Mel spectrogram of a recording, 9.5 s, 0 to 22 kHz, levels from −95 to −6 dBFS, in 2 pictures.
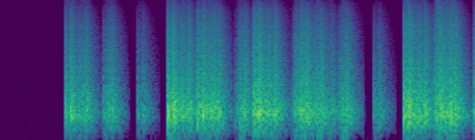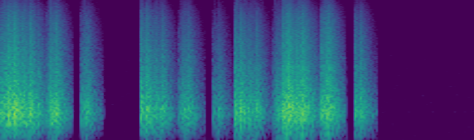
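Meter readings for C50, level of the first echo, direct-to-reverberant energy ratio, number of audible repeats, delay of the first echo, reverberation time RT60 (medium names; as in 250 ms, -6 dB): no reverb, -8.5 dB, no reverb, 4, 81 ms, no reverb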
